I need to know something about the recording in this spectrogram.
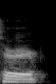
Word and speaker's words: Herb: You can pronounce Yeah, you can pronounce the H. It's Herb. Okay. Herb.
